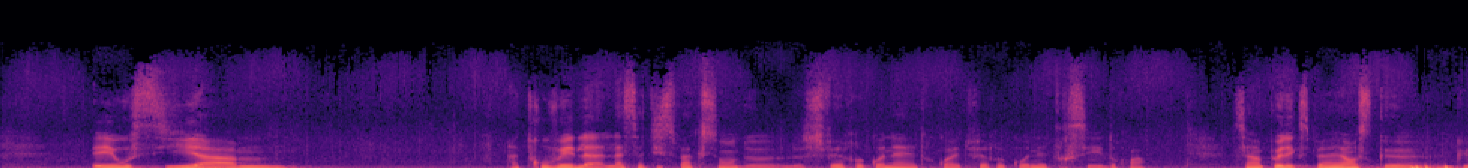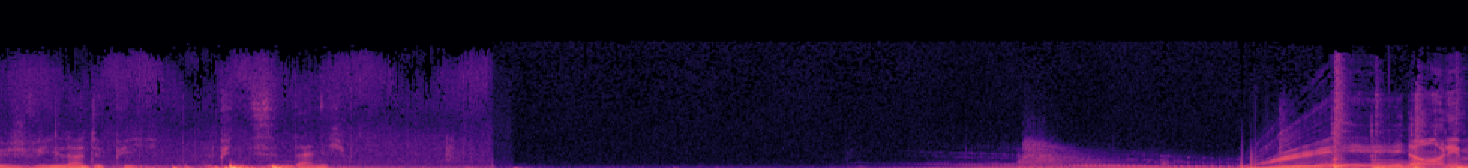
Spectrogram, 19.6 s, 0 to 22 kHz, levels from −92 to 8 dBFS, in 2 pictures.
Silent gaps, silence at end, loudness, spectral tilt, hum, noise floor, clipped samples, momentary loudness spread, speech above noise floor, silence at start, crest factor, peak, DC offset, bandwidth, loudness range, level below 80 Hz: none; 0 s; -29 LUFS; -6 dB/octave; none; -64 dBFS; under 0.1%; 24 LU; 36 dB; 0 s; 22 dB; -8 dBFS; under 0.1%; 16 kHz; 15 LU; -44 dBFS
